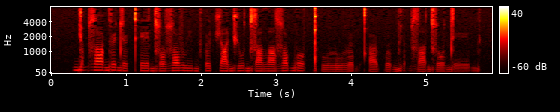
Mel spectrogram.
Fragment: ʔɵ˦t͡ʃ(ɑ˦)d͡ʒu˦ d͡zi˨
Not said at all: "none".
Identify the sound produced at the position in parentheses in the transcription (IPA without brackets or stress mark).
ɑ˦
